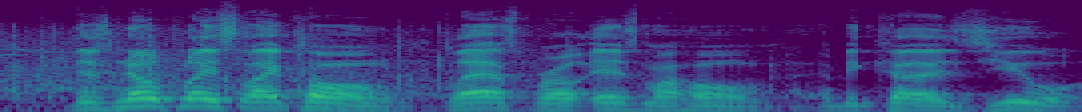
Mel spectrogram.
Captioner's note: applause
